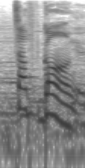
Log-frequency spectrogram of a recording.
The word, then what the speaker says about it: Tofgone: my name is t gone can can you spell it for everybody t o f j o n e tough gong tough gong tough gong all right so you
